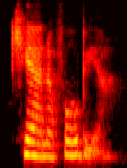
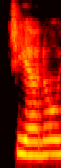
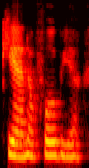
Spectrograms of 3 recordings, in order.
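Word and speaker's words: chionophobia: So fear of snow, कियानोफोबिया। इसे आप चियानो या शियानो नहीं पढ़िएगा, ये है कियानोफोबिया।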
